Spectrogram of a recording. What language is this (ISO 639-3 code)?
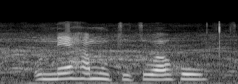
sot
